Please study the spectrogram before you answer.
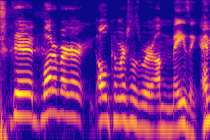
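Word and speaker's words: Whataburger: So, I guess technically it is what a burger. What a burger. But if you're from here, it's water burger.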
